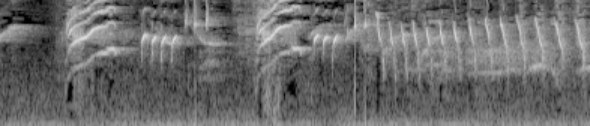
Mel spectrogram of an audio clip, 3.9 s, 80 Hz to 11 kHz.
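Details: Long-tailed shrike in rich song material from 2022: a squealing slurred phrase twice with clipped notes, then a long, steady series of sharp high ticking notes.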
